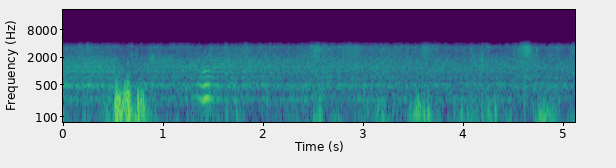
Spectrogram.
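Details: Honey bees on orientation flights near a hive, mid-afternoon in May after chilly wet days; steady hum broken by loud close buzzing passes, one strong burst early, then fainter fly-bys.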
